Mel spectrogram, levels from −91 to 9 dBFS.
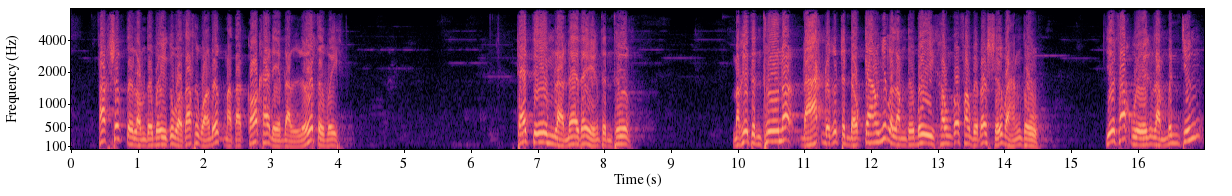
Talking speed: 210 wpm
